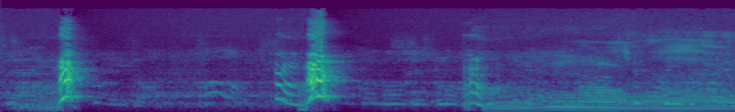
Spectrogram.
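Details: Obi, a pet dog, barking then moaning: two sharp barks about two seconds apart, a softer third bark, then a sustained low, wavering moan with steady harmonic tones.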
